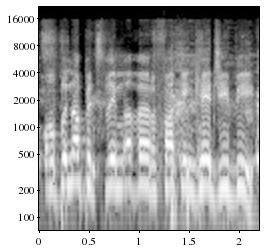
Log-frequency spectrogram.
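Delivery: play-acted loud, high-pitched, rowdy yell. Retelling banging on doors at camp: imitating a yell. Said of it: "we bang on the door and yell".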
